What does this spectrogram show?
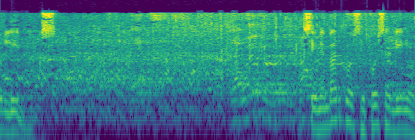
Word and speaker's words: Linux: Cómo se pronuncia Linux Bueno yo Linux lo pronuncio Linux sin embargo si fuese Lin thoral no hay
